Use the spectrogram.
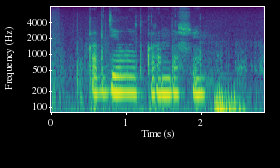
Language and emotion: Russian, neutral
